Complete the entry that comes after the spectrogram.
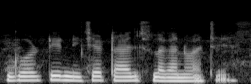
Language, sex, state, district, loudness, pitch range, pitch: Bengali, female, Assam, Hailakandi, -12 LUFS, 175-190 Hz, 185 Hz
